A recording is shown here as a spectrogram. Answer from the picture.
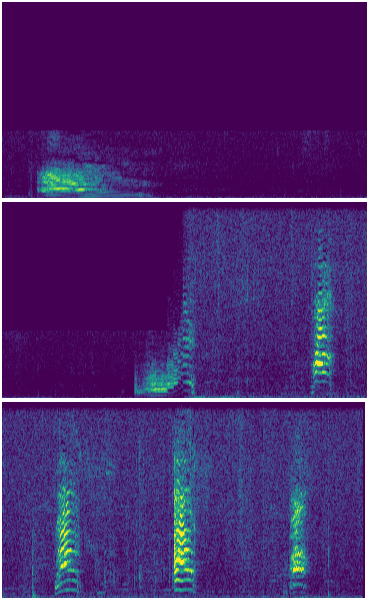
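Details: Kuma, a male Bengal cat in heat, cries when touched. Two long, slowed, deep moans are followed by four shorter wavering meows at normal speed, spaced about two seconds apart.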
